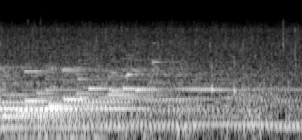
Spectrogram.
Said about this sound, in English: The torches went out because it's raining, okay.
